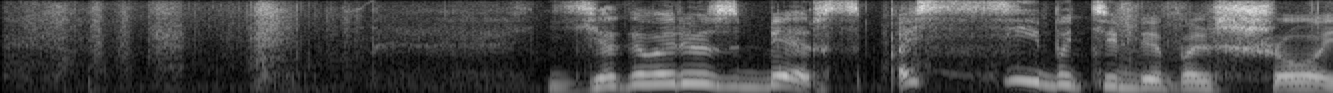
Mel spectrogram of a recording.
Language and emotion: Russian, positive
